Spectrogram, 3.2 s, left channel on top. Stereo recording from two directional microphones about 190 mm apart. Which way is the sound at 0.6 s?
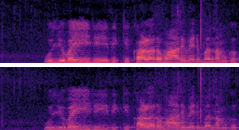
15° left (ahead or behind).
